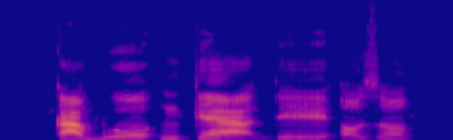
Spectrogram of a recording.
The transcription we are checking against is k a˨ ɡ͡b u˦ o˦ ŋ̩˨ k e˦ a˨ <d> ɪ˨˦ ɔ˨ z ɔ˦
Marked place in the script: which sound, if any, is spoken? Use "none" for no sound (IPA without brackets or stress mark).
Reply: d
